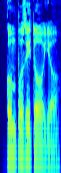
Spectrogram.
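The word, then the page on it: compositoio: italiano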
